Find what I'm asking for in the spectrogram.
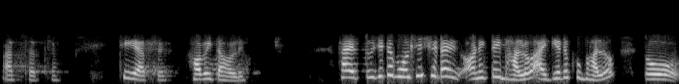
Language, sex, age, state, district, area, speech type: Bengali, female, 18-30, West Bengal, Jalpaiguri, rural, conversation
